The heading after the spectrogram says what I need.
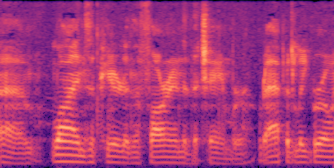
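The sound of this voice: An unforced reading voice is heard throughout.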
